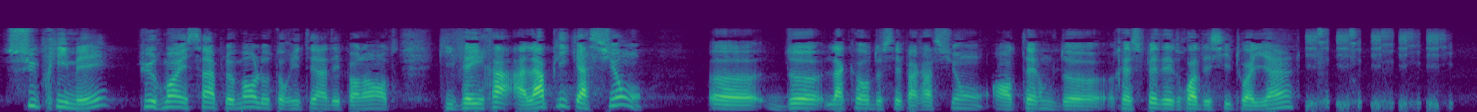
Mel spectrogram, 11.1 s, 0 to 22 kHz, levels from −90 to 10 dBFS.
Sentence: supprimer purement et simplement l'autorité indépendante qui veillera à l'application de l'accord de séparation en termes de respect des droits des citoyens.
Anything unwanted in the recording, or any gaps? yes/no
yes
